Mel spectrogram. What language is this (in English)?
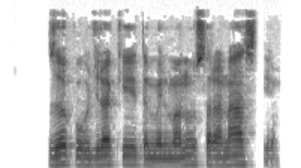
Pashto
